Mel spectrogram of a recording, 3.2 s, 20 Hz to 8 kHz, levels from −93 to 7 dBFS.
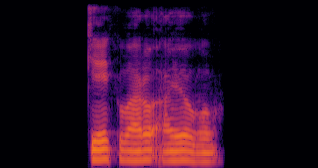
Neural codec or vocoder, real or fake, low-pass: codec, 16 kHz, 4 kbps, FunCodec, trained on Chinese and English, 50 frames a second; fake; 7.2 kHz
